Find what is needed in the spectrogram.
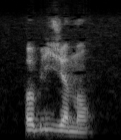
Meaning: obligingly
- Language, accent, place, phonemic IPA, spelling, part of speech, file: French, France, Lyon, /ɔ.bli.ʒa.mɑ̃/, obligeamment, adverb, LL-Q150 (fra)-obligeamment.wav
